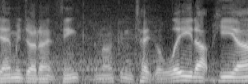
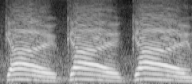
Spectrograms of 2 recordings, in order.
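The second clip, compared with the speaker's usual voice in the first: louder and higher with each number; excited countdown; 5 semitones higher, 6 dB louder, much slower than usual. Real, not acted. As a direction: hype the race start. Race start countdown.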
